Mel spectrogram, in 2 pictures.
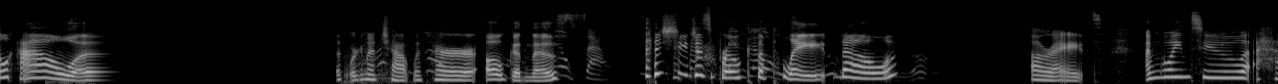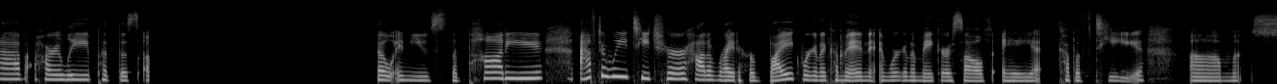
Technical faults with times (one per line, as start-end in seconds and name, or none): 0.87-3.39 call audio freeze
3.45 skip ahead
3.61-6.43 jitter buffer speed-up
6.86-10.13 jitter buffer speed-up
14.27-16.56 audio dropout to silence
